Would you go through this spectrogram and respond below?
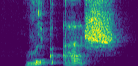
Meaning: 1. bait 2. lure, especially in angling
- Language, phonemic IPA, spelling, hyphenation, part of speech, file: Dutch, /ˈlɔkas/, lokaas, lok‧aas, noun, Nl-lokaas.ogg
